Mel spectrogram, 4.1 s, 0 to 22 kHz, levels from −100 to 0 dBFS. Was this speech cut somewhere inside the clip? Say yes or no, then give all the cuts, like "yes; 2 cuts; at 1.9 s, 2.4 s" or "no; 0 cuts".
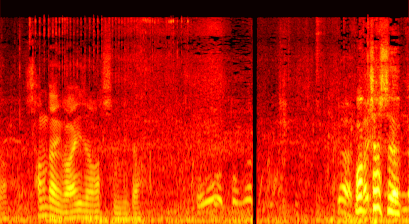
yes; 1 cut; at 2.6 s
